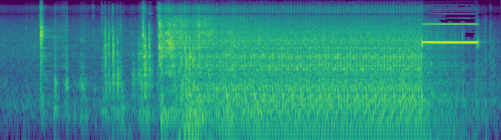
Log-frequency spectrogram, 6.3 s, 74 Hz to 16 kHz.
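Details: Kubota L2502 tractor, under 2 hours, no-start fixed at the PTO safety switch: brief cranking, then the diesel catches into a steady rattling idle with a beep; starts normally.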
